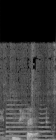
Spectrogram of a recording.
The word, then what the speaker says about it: Poussaint: It's only two syllables, Poussaint. So it's French.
